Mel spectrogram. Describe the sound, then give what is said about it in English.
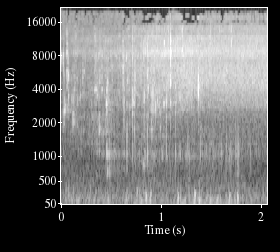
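AHA sparkling water, lime and watermelon flavor, pours steadily over ice, a continuous splashing, fizzy liquid sound dotted with small clinks and crackles, with no talking. “So, I'm gonna open this up. Ooh. There we go. Okay. So, we are pouring.”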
